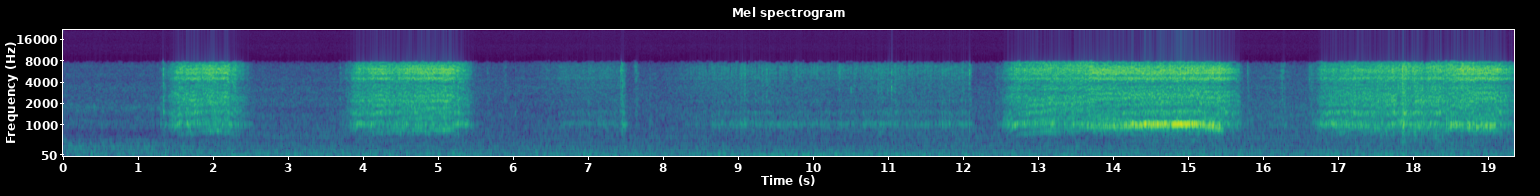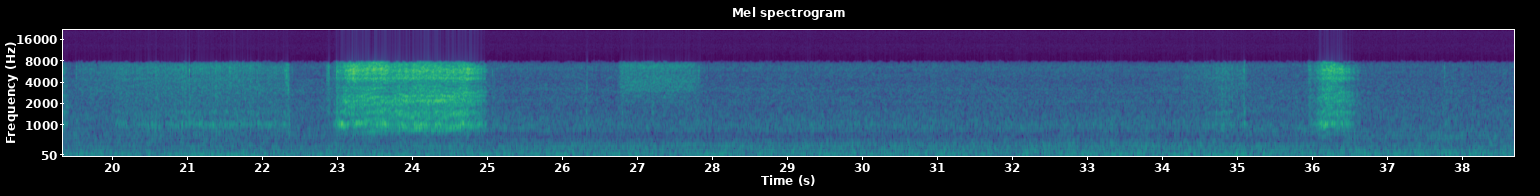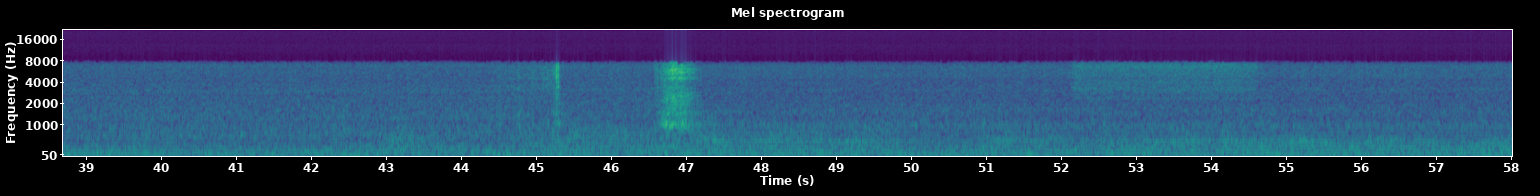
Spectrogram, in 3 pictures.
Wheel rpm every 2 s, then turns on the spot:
30, 30, 70, 10, 20, 20, 80, 80, 70, 60, 10, 70, 30, 0, 0, 0, 0, 10, 10, 0, 0, 0, 0, 10, 0, 0, 0, 0, 0.
8-12 20-22 24-26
